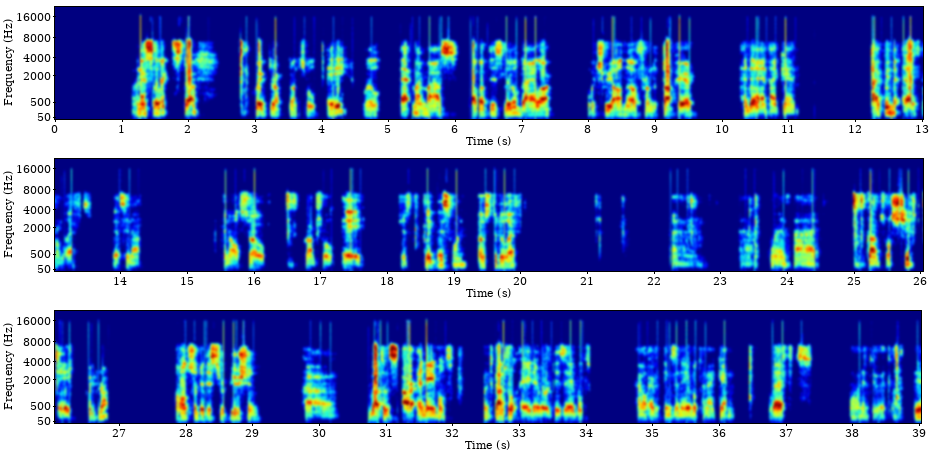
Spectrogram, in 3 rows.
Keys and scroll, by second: 4.8 ctrl+space, 6.4 Escape, 7.9 Escape, 9.3 ctrl+space, 9.9-11.3 typing, 12.4 ctrl+p, 16.3 ctrl+c, 18.8 ctrl+space, 21.8 ctrl+p, 30.6 ctrl+space, 31.6 ctrl+r, 34.3 ctrl+z, 37.4 ctrl+space, 38.8 ctrl+r.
